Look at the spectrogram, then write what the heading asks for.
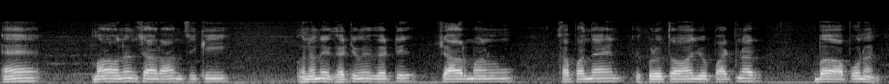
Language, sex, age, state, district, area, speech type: Sindhi, male, 60+, Maharashtra, Mumbai Suburban, urban, spontaneous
